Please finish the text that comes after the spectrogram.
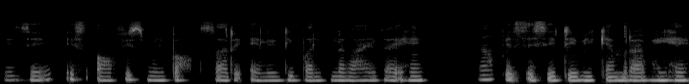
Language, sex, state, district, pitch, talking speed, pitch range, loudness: Hindi, female, Uttar Pradesh, Etah, 185 Hz, 165 wpm, 185-195 Hz, -37 LUFS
